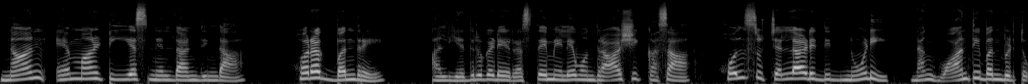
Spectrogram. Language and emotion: Kannada, disgusted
